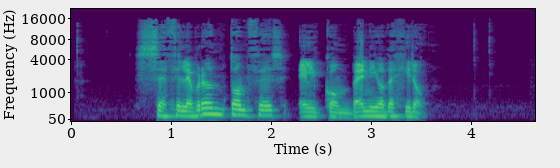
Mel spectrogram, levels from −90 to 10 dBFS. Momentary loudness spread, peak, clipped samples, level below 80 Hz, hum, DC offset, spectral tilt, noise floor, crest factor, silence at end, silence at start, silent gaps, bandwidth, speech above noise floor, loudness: 7 LU; 0 dBFS; under 0.1%; -60 dBFS; none; under 0.1%; -4 dB/octave; -71 dBFS; 20 dB; 1.15 s; 0.65 s; none; 16 kHz; 53 dB; -18 LUFS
